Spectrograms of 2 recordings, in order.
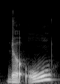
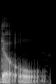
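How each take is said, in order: First: The voice rises at the end like a question. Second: The voice stays low and is cut short. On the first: It means enough. The speaker calls it right. "raise your voice like making a question at the end" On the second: It is a swear word. The speaker calls it wrong. "lower down your voice like đủ"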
